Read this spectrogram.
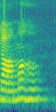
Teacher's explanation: विसर्ग जिसका उच्चारण हम ह से करते हैं।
